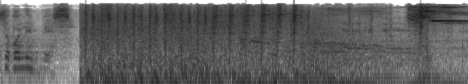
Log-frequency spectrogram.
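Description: Gunfire rattles rapidly.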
